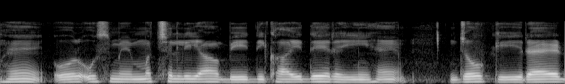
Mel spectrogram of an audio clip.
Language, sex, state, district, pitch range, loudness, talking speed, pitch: Hindi, male, Haryana, Charkhi Dadri, 115-130 Hz, -16 LUFS, 125 wpm, 120 Hz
